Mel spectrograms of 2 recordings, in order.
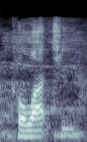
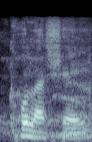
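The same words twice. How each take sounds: First: Kolache as koh-LAH-chee. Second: Colache as koh-LAH-shay. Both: Shown as a demonstration. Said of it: "trying out pronunciations".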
